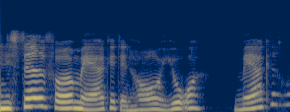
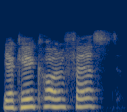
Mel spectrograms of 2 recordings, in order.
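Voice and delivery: higher, urgent call; mildly panicked raised voice; alarmed shout; 6 semitones higher, 4 dB louder than usual. A narrator's reading. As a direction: call out while losing your grip. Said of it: "råbte en anden".

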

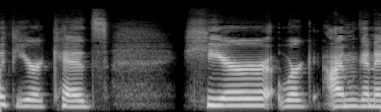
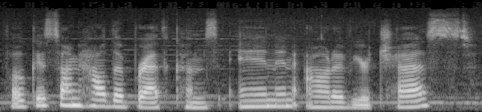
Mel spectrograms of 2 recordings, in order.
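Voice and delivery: guided meditation. Acted. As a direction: gently guide them into stillness. Leads a kids' meditation.

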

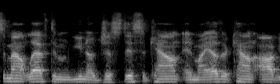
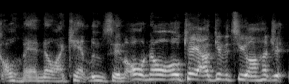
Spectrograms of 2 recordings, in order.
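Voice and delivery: higher, louder, rushed begging; panicked pleading; 7 semitones higher, 7 dB louder than usual. Retold or imitated. His old self panics about losing a client, louder and rushed. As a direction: beg not to lose him, rushing. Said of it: "before, I'd be like".

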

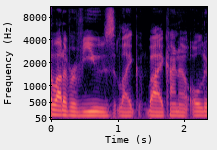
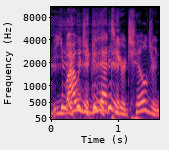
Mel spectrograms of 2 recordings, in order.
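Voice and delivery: higher and louder, faking parental outrage; mock outrage; 10 semitones higher, 6 dB louder than usual. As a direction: play the scandalized parent, over the top. Mocking outraged parents' complaint.

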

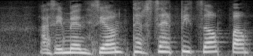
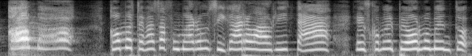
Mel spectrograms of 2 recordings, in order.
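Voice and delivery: louder, higher mock outrage; mock scolding mom; 9 semitones higher, 8 dB louder than usual. Daughter imitating mom scolding dad before a flight, loud. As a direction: play the exasperated mom.

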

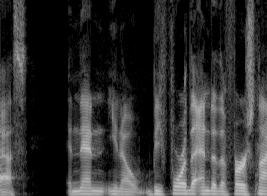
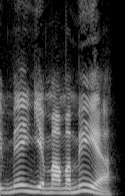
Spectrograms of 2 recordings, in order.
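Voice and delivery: higher, lilting Italian-accent exclamation; 5 semitones higher than usual. Shown as a demonstration. Caddie showing what people say, Italian-accent exclamation. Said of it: "saying it in an Italian accent".

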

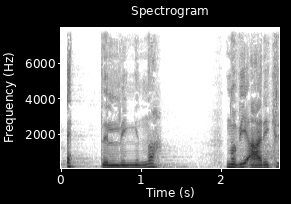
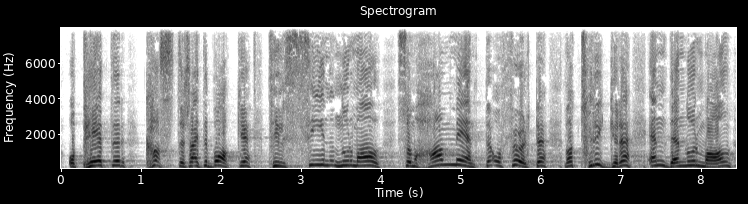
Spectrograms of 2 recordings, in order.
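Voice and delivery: impassioned preaching; 7 semitones higher, 7 dB louder than usual. Real, not acted. Preacher tells how Peter walked toward Jesus, impassioned preaching. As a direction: preach it at full force, stretching the key words.

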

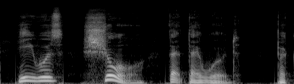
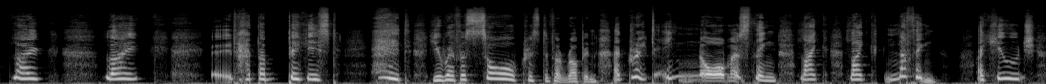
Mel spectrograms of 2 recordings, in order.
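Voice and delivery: high squeaky piglet voice, nervous; frightened Piglet; 13 semitones higher than usual. Acted. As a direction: stammer it out high and scared. Frightened Piglet describing monster.

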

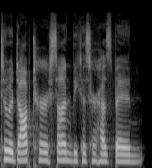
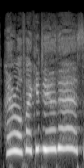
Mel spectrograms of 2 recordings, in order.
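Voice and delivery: high-pitched loud tearful wail; mock crying; 15 dB louder than usual. Retelling her own panic over the pregnancy, mock crying. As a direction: wail it out in a much higher voice. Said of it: "I was crying because I was like".

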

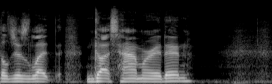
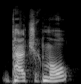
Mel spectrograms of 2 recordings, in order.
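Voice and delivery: ordinary delivery

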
